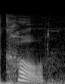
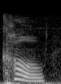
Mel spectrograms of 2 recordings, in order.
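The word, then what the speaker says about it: kol: Now usually a comet makes an a sound but in the word cole it makes an o sound.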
